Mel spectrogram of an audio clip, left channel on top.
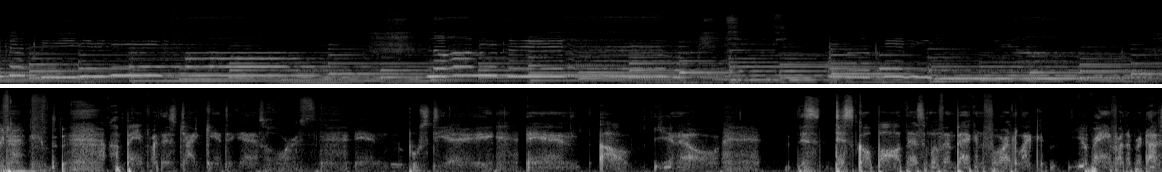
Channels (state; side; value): different; both; correlation 0.00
